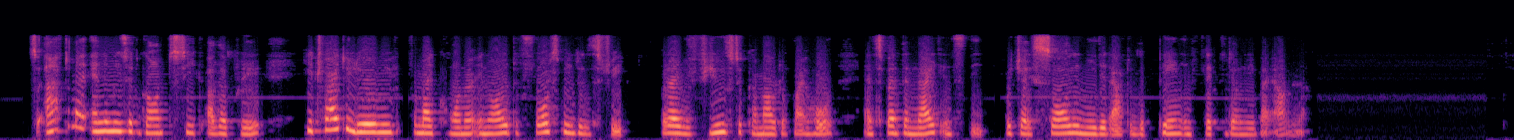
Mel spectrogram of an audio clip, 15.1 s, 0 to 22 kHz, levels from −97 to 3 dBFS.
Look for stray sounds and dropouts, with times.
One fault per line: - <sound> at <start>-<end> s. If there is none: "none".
none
